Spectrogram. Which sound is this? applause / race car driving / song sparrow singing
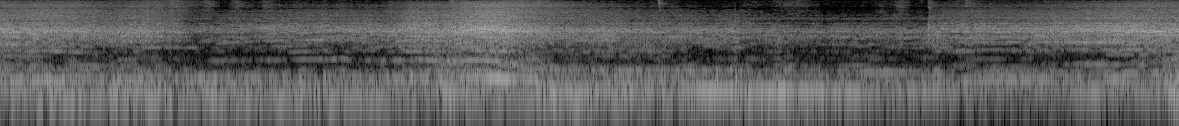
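race car driving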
